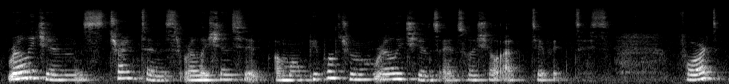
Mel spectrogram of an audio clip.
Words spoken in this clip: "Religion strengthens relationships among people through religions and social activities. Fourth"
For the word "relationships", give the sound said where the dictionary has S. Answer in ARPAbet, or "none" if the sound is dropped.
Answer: none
